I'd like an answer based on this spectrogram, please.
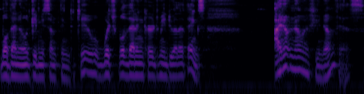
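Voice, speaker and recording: Talking at a very fast pace, a man speaks in a fairly low voice. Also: lively intonation. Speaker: podcast host. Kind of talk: casual chat. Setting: recorded podcast conversation.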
